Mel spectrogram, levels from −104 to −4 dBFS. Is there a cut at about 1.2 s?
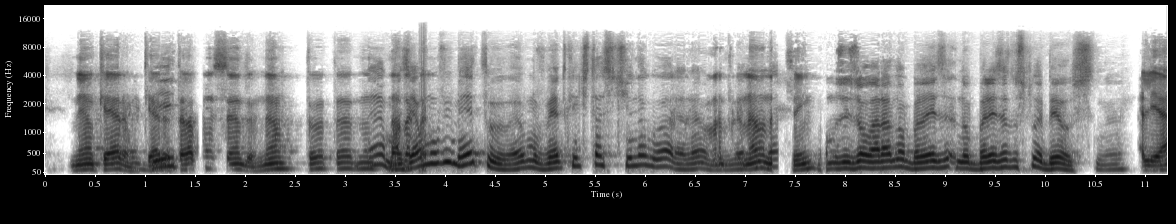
no; 1 cut; at 7.3 s

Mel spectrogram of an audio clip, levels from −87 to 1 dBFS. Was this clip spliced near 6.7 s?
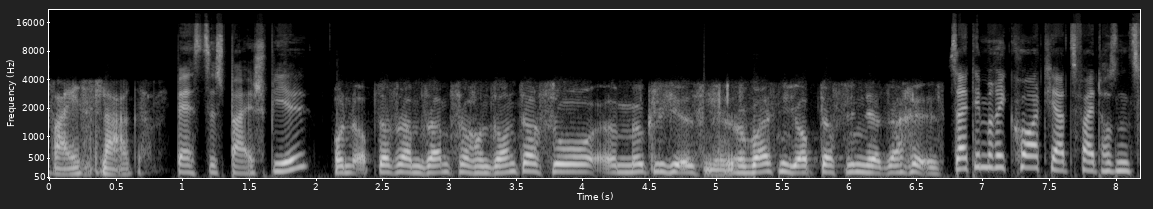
yes; 2 cuts; at 2.1 s, 6.7 s

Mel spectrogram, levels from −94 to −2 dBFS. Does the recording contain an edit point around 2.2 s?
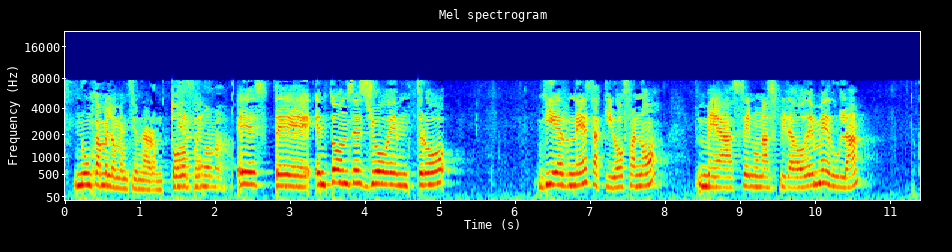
yes; 1 cut; at 2.2 s

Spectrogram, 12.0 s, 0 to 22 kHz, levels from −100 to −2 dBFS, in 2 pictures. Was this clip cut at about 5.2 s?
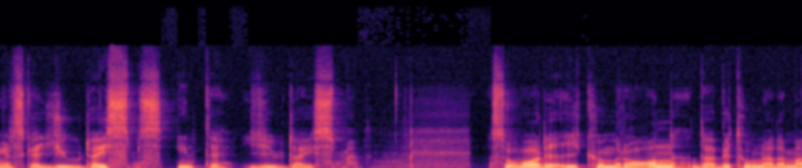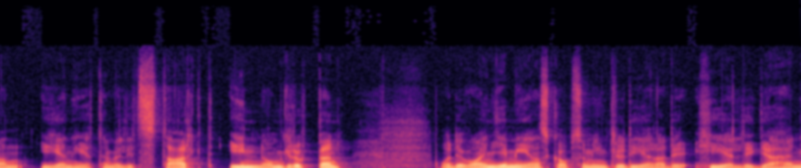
no; 1 cut; at 3.5 s

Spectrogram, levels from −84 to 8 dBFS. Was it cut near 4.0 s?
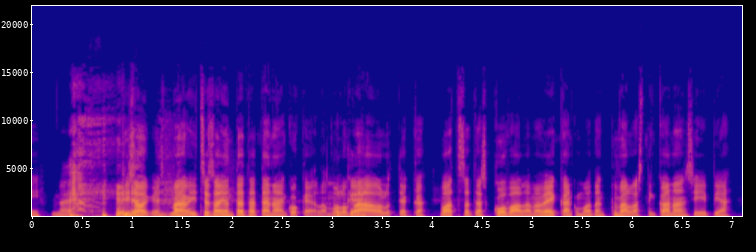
yes; 2 cuts; at 4.0 s, 5.4 s

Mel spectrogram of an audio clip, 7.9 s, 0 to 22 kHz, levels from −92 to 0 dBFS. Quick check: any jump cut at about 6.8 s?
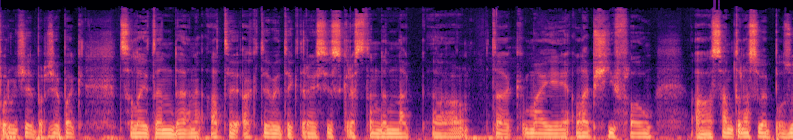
no; 1 cut; at 4.9 s

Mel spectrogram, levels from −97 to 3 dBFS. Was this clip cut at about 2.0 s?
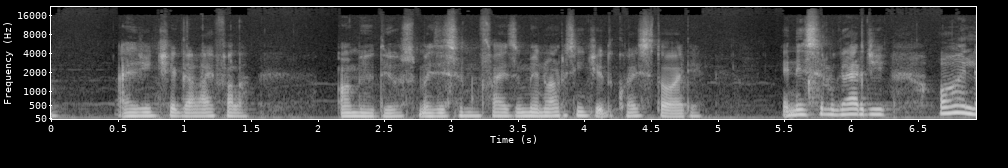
no; 1 cut; at 5.4 s

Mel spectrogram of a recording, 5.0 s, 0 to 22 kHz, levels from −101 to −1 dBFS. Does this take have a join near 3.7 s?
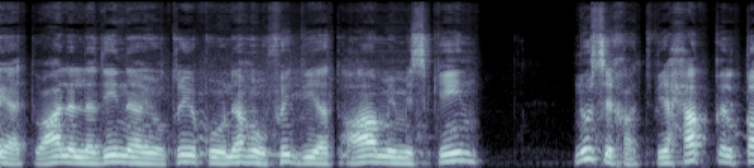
no; 1 cut; at 2.2 s

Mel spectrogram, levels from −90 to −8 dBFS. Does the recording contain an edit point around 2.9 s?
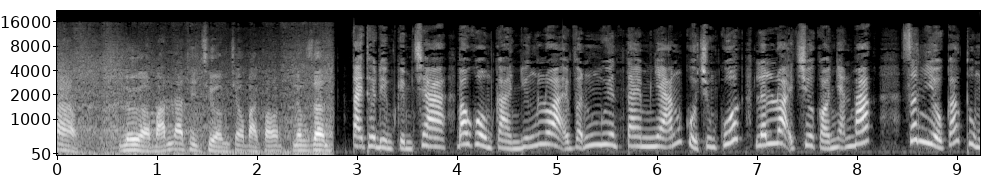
yes; 2 cuts; at 2.9 s, 4.0 s

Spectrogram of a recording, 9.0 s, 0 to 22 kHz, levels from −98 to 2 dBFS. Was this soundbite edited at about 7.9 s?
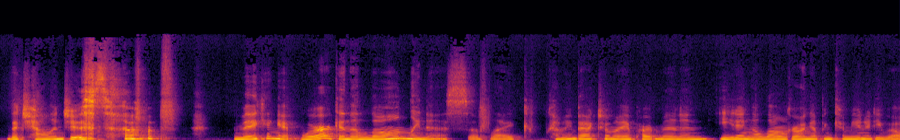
yes; 1 cut; at 7.9 s

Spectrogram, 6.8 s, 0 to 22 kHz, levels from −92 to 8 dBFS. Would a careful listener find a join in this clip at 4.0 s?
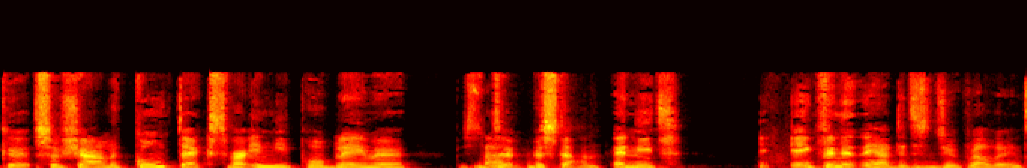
yes; 1 cut; at 4.0 s

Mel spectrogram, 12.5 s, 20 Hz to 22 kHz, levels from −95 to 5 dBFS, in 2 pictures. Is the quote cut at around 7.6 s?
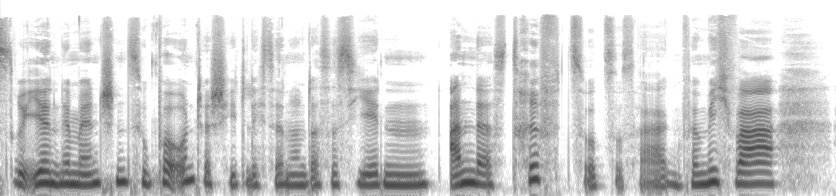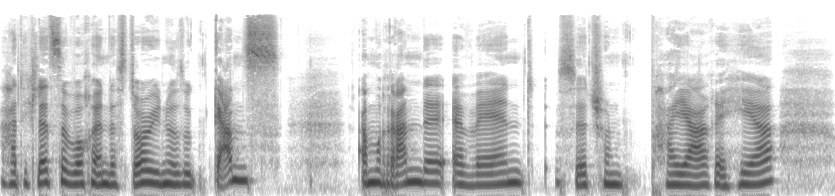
no; 2 cuts; at 3.3 s, 10.4 s

